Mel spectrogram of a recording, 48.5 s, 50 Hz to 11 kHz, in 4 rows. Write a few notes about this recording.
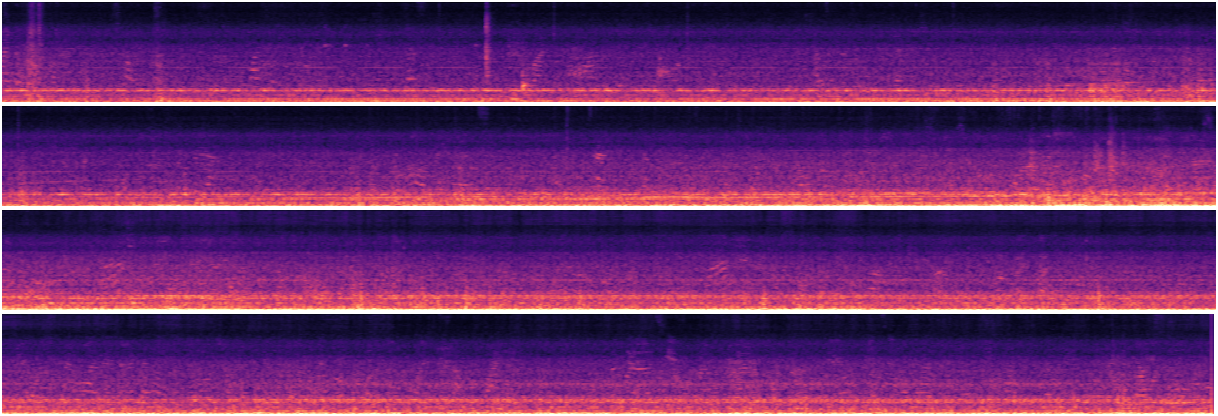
Brown Line (Taipei Metro)from Zhongxiao Fuxing Station to Songshan Airport Station, Sony PCM D50 + Soundman OKM II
